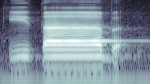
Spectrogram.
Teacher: Itu di qalqalahnya, ya. Harful ba-nya maka dipantulkan sedikit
